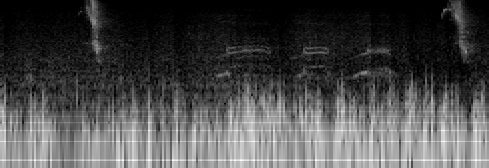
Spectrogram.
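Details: Young pig-tailed macaque crying after losing its mother: a series of short arched tonal cries, clearly pitched with a higher overtone, repeated about every half second to second over steady rustling, with two sharp high chirps at the start and end.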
